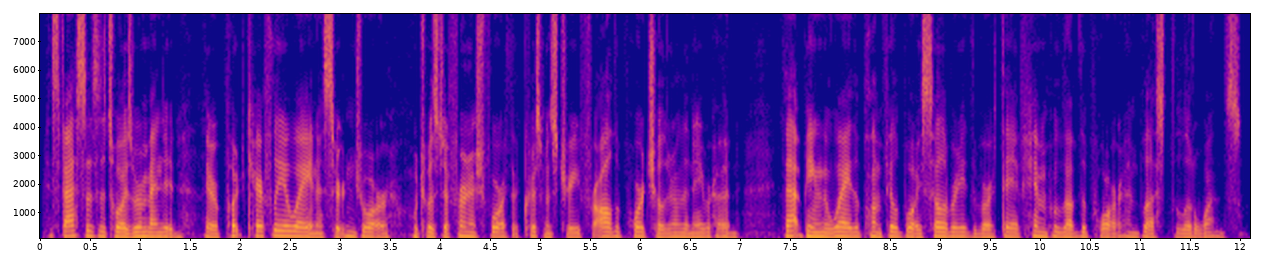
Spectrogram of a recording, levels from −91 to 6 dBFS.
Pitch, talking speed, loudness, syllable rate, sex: 150 Hz, 265 wpm, -22 LUFS, 6.8 syllables/s, female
